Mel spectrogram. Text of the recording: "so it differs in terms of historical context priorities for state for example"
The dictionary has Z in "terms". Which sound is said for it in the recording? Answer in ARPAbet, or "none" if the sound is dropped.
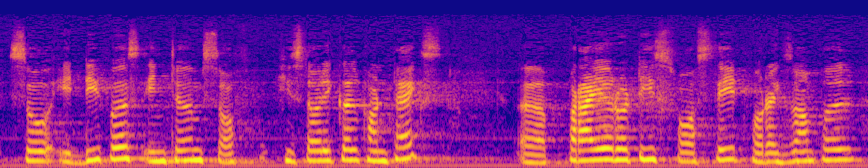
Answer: S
